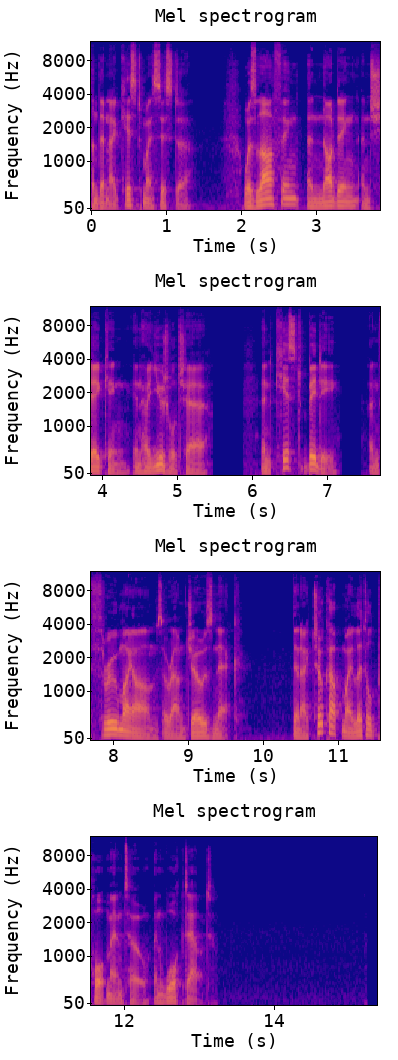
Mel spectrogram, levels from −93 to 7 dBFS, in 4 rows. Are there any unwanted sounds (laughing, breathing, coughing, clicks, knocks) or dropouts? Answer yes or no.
no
